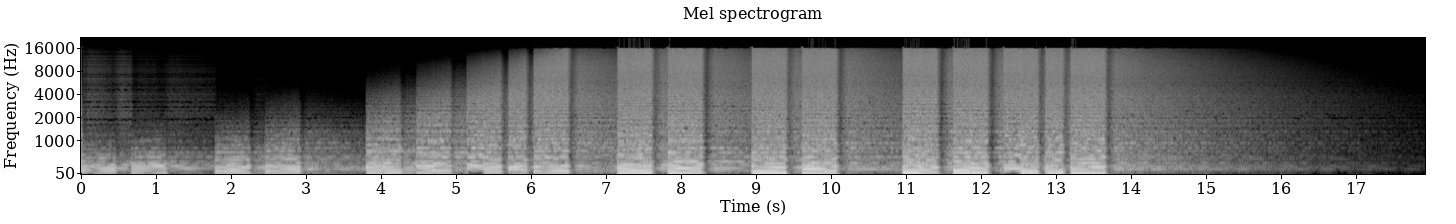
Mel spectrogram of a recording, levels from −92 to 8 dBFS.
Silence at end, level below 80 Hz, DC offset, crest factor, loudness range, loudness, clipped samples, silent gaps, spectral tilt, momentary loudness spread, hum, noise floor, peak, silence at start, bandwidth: 2.65 s; -20 dBFS; under 0.1%; 14 dB; 8 LU; -14 LUFS; under 0.1%; none; -5 dB/octave; 17 LU; none; -63 dBFS; 0 dBFS; 0 s; 17 kHz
